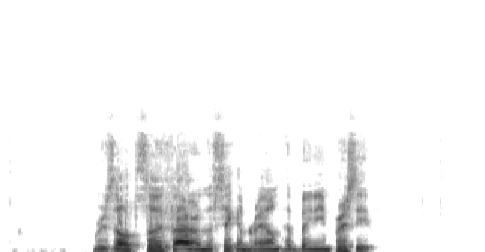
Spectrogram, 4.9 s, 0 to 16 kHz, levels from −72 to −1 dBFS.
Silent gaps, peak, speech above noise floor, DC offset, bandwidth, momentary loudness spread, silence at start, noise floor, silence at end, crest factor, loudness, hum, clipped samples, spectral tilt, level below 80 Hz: none; -2 dBFS; 56 dB; under 0.1%; 7.8 kHz; 13 LU; 0.95 s; -74 dBFS; 1.15 s; 18 dB; -18 LUFS; none; under 0.1%; -6.5 dB/octave; -60 dBFS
